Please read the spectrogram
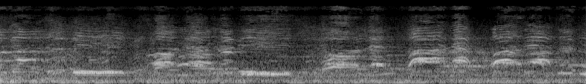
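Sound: football supporters cheering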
